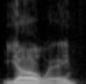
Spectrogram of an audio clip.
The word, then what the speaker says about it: Yahweh: It's probably pronounced Yahweh. It's made up of four letters. The vowel points seem to be ah and eh. And so Yahweh, it means literally he who is.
